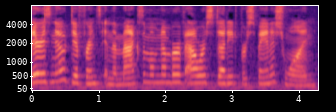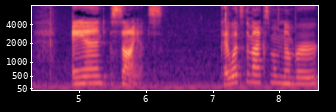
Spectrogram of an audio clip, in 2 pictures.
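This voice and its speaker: Her speech fairly slow, a woman talks in a room with audible echo. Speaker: math teacher. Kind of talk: tutorial. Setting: recorded video lesson.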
